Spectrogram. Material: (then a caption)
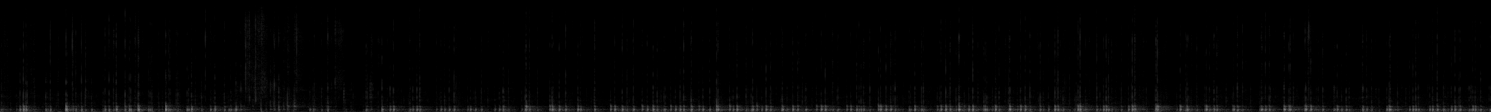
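Cardboard. A black hardcover book with a solid board cover is tapped and scratched with fingertips and nails. Quiet, fast, dense taps with short dry thuds and a low-mid hollow tone are mixed with soft scratching that continues steadily for fifteen seconds.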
